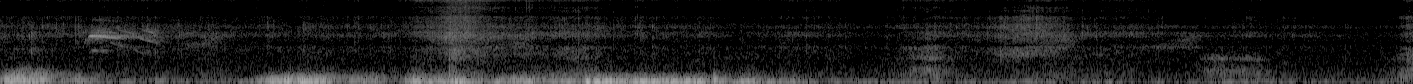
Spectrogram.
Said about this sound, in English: It's raining.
